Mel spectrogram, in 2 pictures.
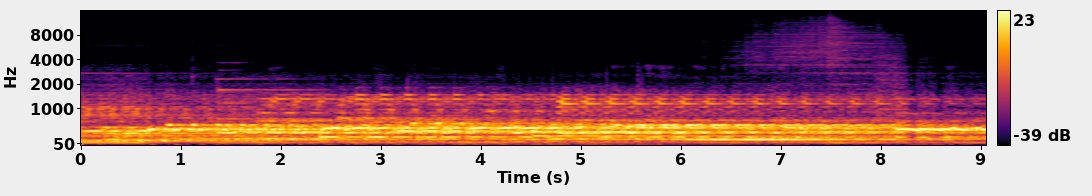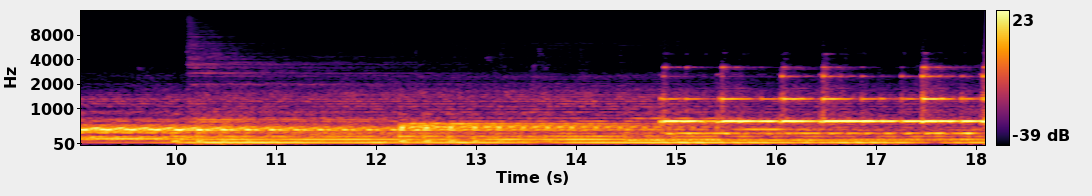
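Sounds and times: sustained low chords: 0:00.0 - 0:18.0
cymbal roll: 0:06.3 - 0:14.3
cymbal crash: 0:10.0 - 0:12.8.

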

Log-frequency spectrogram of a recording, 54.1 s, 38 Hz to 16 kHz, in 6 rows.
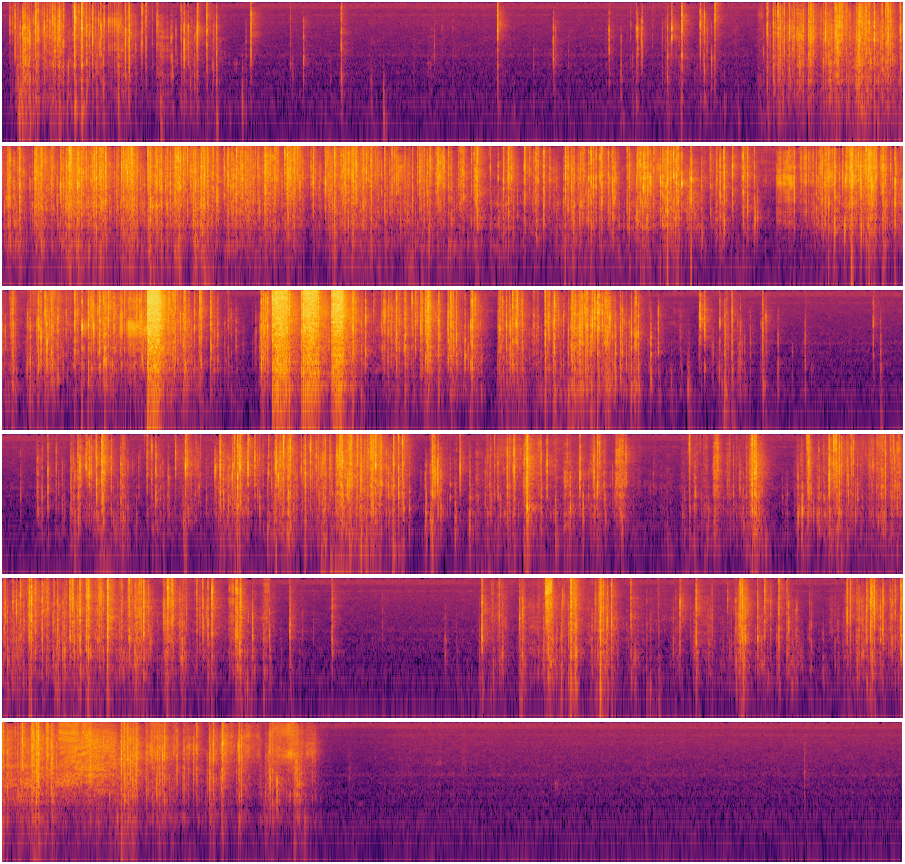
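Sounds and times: plastic wrapper crinkling: 0:00.0 - 0:03.5, 0:04.2 - 0:39.5, 0:40.4 - 0:48.3.

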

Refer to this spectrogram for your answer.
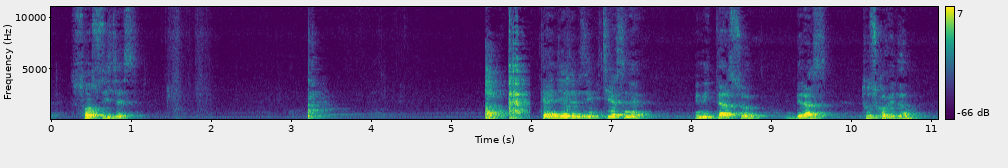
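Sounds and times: metal pot and lid clinking: 0:03.2 - 0:03.8.

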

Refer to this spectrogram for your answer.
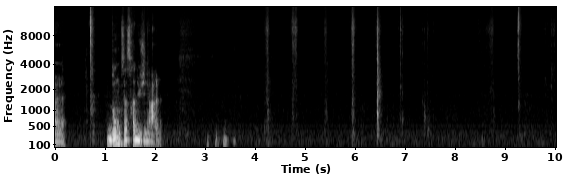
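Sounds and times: cards being shuffled: 0:04.2 - 0:07.6, 0:09.8 - 0:10.0.

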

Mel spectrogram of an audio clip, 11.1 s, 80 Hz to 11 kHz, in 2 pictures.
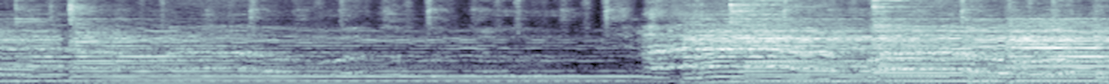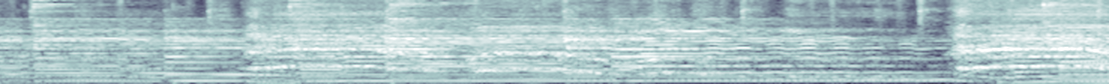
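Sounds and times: electric guitar: 0:00.0 - 0:11.0
hard rock song: 0:03.2 - 0:11.0.

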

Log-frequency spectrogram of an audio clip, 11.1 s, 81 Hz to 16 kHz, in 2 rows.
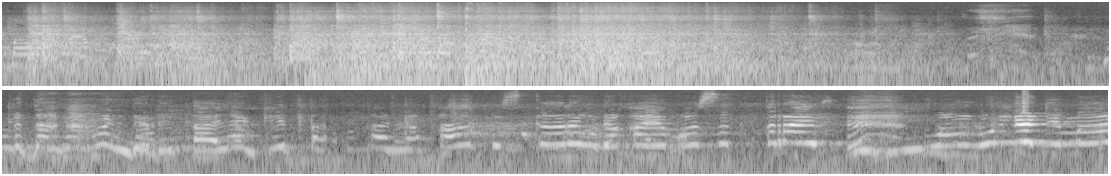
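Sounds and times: dull thumps: 0:00.0 - 0:05.2
woman crying and sobbing: 0:04.8 - 0:11.0.

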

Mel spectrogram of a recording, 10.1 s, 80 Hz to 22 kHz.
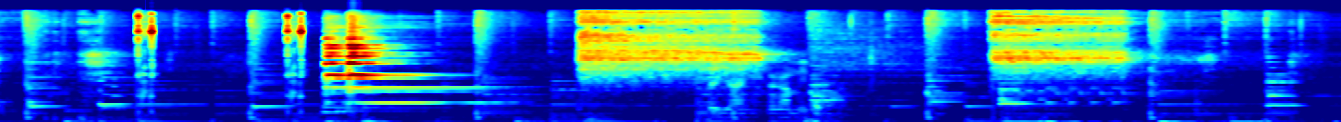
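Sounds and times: background music with beat: 0:00.0 - 0:10.0
bell ding: 0:02.5 - 0:03.9
rushing hiss of air: 0:04.2 - 0:08.9.

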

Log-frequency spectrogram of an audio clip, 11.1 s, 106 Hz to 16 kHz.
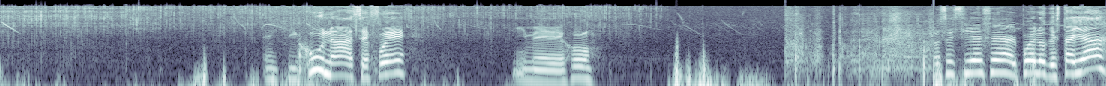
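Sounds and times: wind rumbling on microphone: 0:00.0 - 0:00.8, 0:01.6 - 0:05.3, 0:06.6 - 0:10.6
faint hiss: 0:00.0 - 0:09.3.

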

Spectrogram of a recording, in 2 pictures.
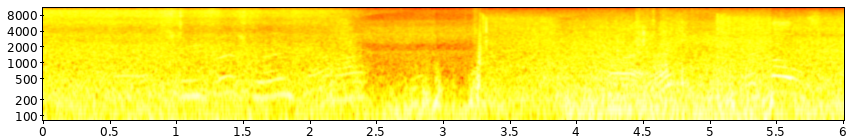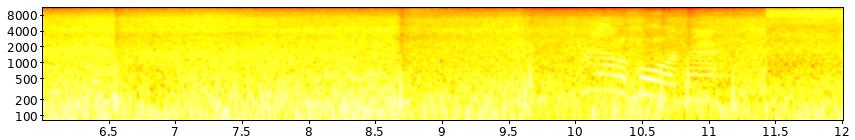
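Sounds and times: creek water rushing over rapids: 0:00.0 - 0:12.0
wind buffeting microphone: 0:00.0 - 0:12.0.

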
